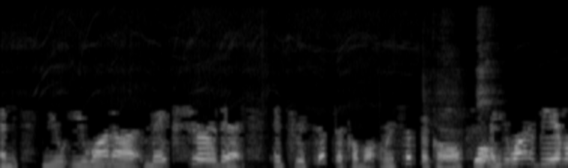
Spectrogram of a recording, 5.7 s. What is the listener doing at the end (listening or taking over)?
listening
